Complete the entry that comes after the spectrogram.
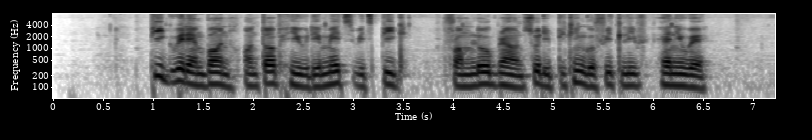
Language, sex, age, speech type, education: Nigerian Pidgin, male, 30-45, spontaneous, tertiary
